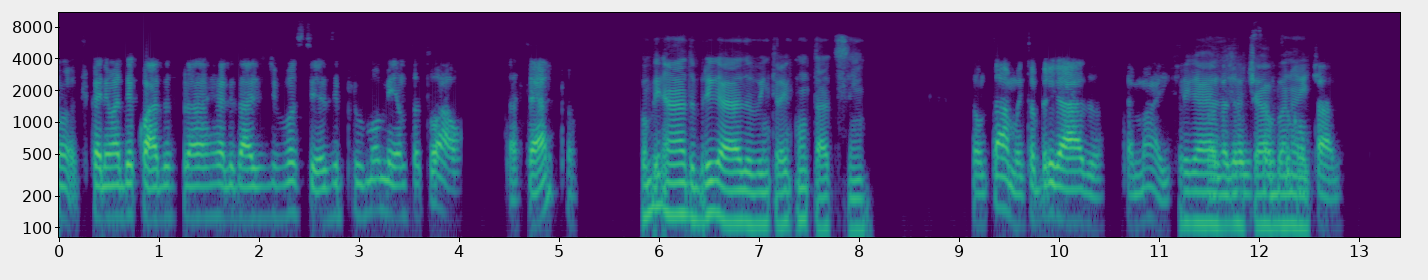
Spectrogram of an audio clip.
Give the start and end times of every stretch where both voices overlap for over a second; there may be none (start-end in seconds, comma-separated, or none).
11.2-12.7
